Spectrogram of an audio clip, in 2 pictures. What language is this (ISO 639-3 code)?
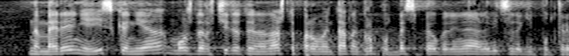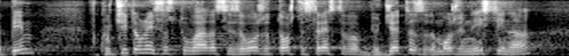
bul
